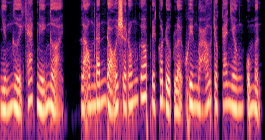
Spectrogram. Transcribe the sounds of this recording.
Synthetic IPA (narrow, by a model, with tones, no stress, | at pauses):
ɲɨ̰˧˥ŋːɨ˨˩əjxaː˦˥k̚ŋḭ˧˥ŋə̰ː˧˨j | laː˨˩ʔə˧wŋ͡mɗa˨˦jŋ̟ɗo̰˧˩jsɨ̰˧˨ɗə˨˦wŋ͡mɣɔ˦˥p̚ɗe˧˩kɔ˨˦ɗɨ˨˩ək̚lə̰ː˧˨jxwi˧ənɓaː˧˩wt͡ɕɔ˧kaː˨˦ɲə˧nku˧˩əmï˨˩ŋ̟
